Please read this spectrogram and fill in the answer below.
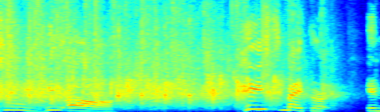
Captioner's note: audience applauding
